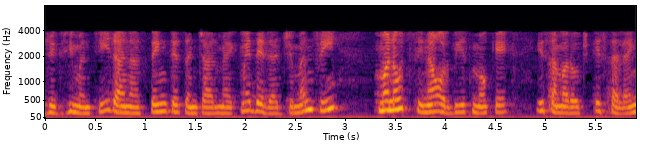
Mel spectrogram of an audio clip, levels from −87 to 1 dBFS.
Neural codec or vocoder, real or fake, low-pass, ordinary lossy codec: none; real; 7.2 kHz; AAC, 16 kbps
